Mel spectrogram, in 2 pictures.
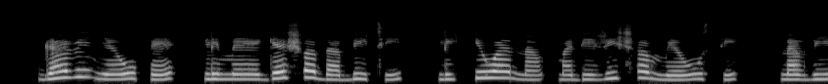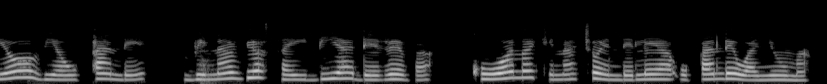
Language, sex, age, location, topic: Swahili, female, 25-35, Nairobi, finance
